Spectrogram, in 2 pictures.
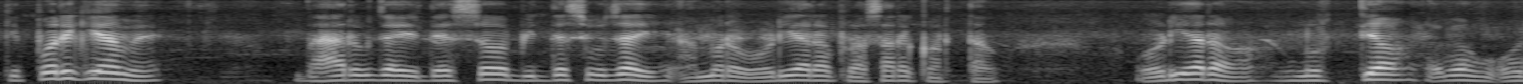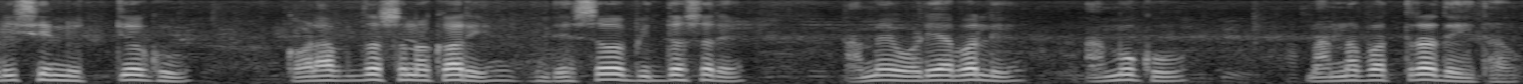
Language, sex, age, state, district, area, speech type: Odia, male, 18-30, Odisha, Kendrapara, urban, spontaneous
